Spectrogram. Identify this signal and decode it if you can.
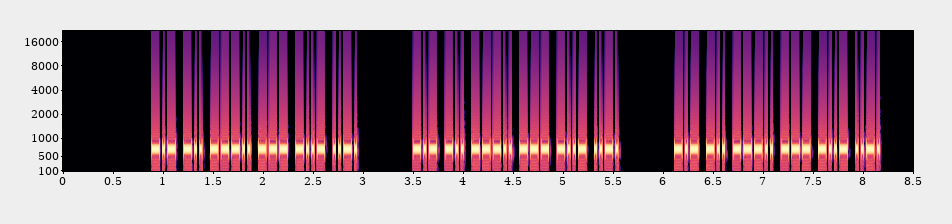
Morse code, heard as a keyed tone, about 46 wpm, 700 Hz. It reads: KD8OXF KD8OXF KD8OXF
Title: USA Call Signs - 6 Characters - Repeated 3x - 45wpm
